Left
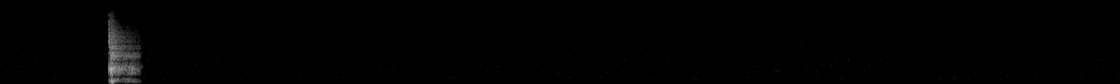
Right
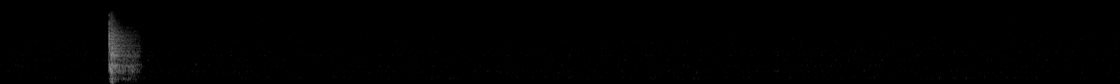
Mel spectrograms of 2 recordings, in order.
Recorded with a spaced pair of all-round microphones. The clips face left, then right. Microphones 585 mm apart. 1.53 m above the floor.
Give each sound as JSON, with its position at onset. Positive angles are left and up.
{"t": 1.1, "sound": "a gunshot", "side_deg": 80}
